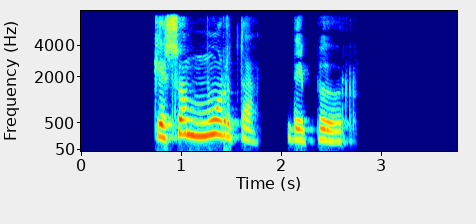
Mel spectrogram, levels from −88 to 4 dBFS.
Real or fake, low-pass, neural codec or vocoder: real; 7.2 kHz; none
